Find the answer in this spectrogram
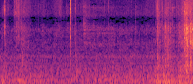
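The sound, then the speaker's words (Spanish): Road noise from inside a moving car: a steady, loud low rumble with a faint hiss, continuous for the whole stretch. “Por si escuchan algún ruido que les suene extraño, pues sí, vengo manejando.”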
